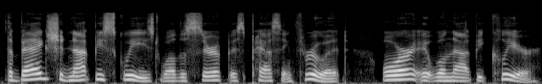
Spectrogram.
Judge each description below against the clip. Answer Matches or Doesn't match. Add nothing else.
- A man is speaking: Doesn't match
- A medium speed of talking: Doesn't match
